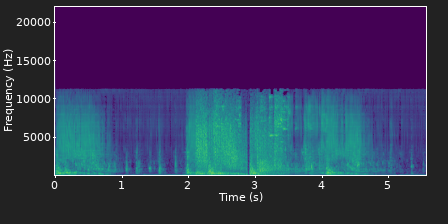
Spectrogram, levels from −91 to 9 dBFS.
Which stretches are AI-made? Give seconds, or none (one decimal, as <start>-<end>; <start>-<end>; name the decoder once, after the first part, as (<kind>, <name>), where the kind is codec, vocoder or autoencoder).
0.0-2.1 (vocoder, BigVGAN v2); 3.5-5.6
